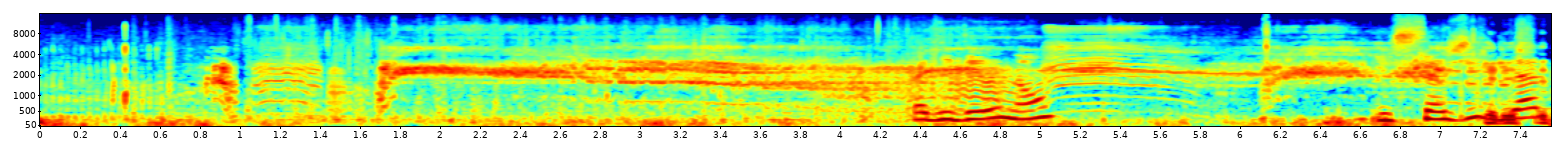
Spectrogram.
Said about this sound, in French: Il s'agit d'albatros hurleurs ou grands albatros qui ne crient ou ne hurlent pas mais piaulent, on dit comme ça. Seigneurs des océans avec leur envergure qui peut aller jusqu'à 3,50 m et un poids de 7 kg.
